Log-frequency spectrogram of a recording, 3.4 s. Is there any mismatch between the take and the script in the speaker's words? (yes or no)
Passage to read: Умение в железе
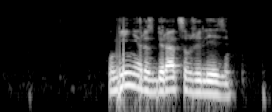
yes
